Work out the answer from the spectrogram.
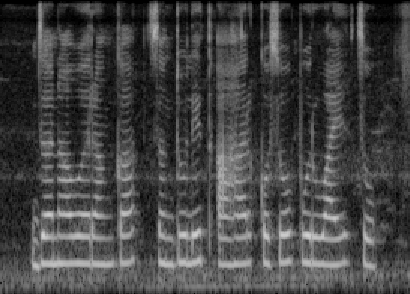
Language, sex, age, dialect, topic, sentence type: Marathi, female, 18-24, Southern Konkan, agriculture, question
